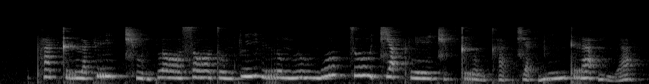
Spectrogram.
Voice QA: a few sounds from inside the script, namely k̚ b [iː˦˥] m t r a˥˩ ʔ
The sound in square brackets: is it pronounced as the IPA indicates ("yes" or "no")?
yes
